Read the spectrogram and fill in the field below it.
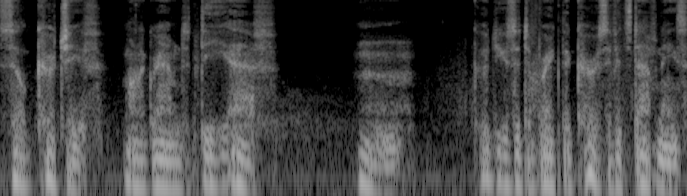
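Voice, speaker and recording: A man speaks in a put-on character voice, pitched very deep and low. His pace is fairly slow, with long, frequent pauses. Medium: video game. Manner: terse, low, deadpan.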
